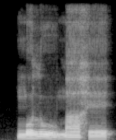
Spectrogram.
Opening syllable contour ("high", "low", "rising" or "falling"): high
